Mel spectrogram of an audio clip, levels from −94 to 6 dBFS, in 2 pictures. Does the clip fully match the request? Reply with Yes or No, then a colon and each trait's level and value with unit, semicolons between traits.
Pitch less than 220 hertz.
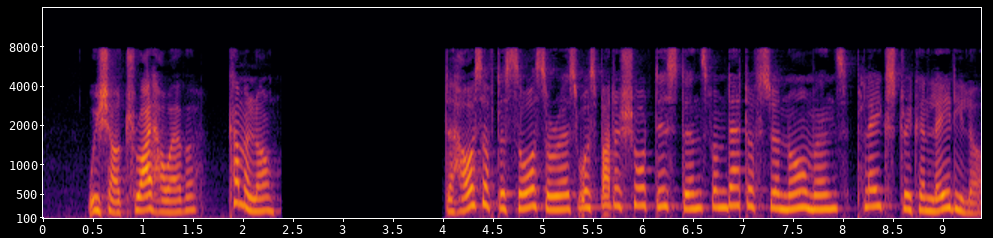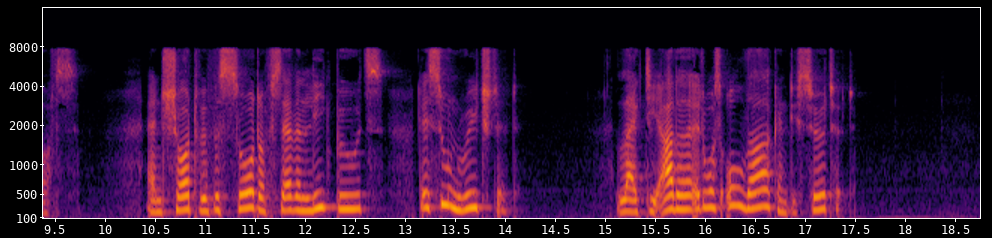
No: high, 245 Hz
